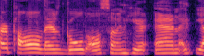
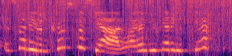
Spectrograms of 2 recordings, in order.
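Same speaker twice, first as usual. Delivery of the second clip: husband quote; 7 semitones higher than usual. Retold or imitated. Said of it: "and he said".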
